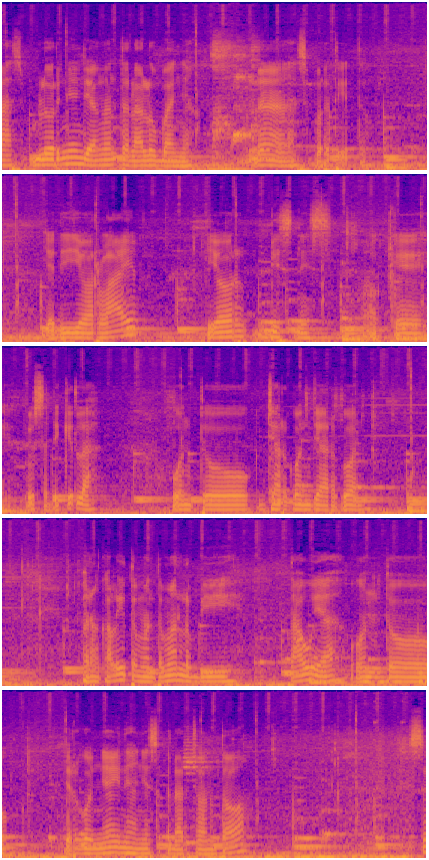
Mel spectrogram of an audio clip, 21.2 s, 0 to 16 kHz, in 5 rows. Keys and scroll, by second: 6.2 z, 7.3 v, 12.1 v, 13.4 alt+Down, 13.6 alt+Down, 17.1 v, 19.2 z, 20.4 ctrl+z.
